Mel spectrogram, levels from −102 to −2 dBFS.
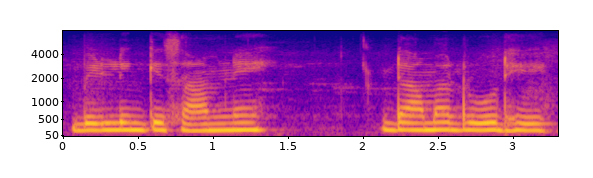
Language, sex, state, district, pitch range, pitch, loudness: Hindi, female, Madhya Pradesh, Bhopal, 190-205 Hz, 200 Hz, -15 LUFS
